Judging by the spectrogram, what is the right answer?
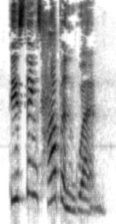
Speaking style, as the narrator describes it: Morgana snapped

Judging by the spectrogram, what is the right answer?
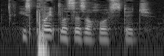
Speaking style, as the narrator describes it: Rodney snapped

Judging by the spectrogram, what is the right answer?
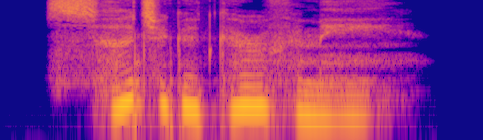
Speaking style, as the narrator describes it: Lanchen murmurs

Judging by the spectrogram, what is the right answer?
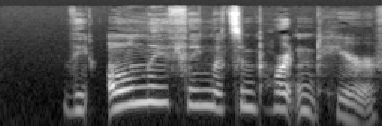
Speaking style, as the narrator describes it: Fraser said softly

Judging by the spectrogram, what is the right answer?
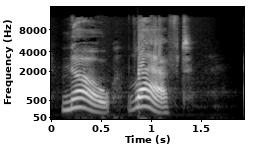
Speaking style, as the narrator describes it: Teek shouts

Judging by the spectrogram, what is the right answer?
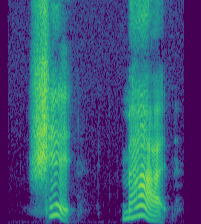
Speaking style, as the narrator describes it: Bucky exclaimed

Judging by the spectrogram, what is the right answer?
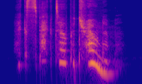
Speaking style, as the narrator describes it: she whispered

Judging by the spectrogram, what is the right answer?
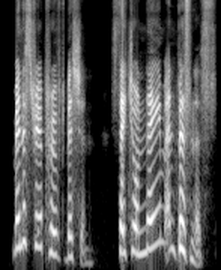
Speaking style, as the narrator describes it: she shouted

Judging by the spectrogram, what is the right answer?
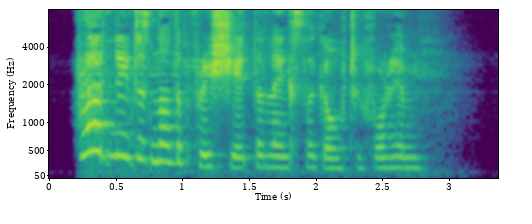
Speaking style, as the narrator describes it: Zelenka sighed

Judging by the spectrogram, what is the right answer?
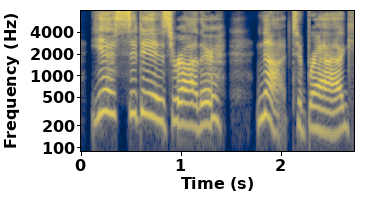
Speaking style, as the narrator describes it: he added, and burst out laughing

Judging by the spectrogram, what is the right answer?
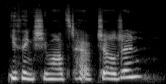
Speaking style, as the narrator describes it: Neil asked

